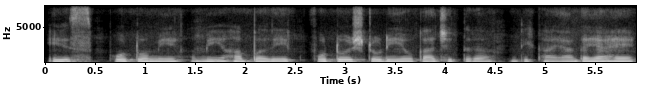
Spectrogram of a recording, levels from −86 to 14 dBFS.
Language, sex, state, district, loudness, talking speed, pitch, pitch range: Hindi, female, Maharashtra, Gondia, -14 LUFS, 140 wpm, 200 Hz, 195-215 Hz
